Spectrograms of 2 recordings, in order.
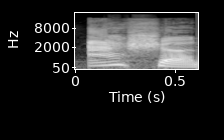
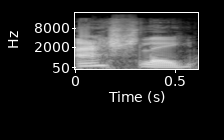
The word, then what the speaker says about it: Asher: You're saying it wrong. It was Asher, not Ashley. Oh, I thought it was Ashley.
